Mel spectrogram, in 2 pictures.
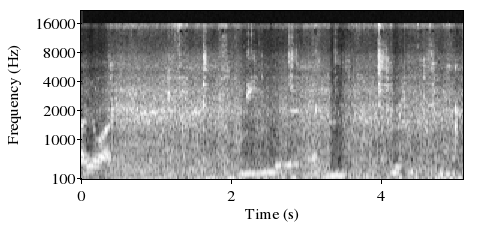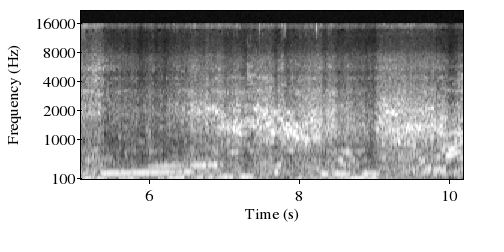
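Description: Car engine and road noise from a vehicle driving along a street, with a person's voice speaking over it now and then.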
